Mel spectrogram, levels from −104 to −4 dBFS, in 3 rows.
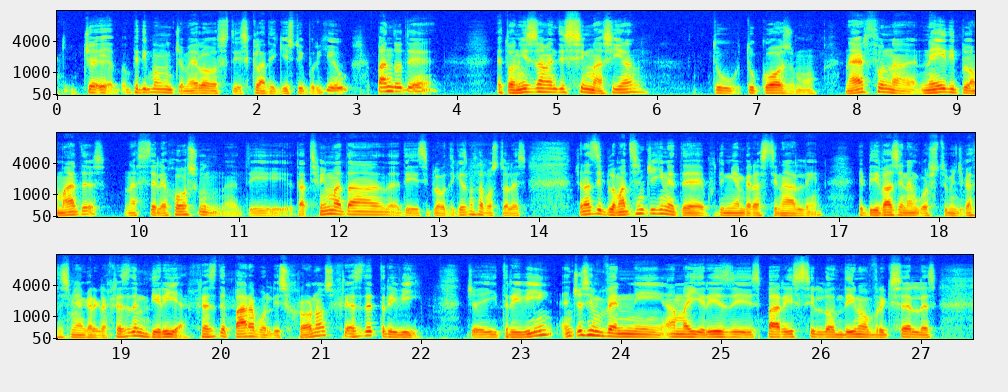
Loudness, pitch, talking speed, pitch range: -25 LUFS, 115 Hz, 145 wpm, 100-130 Hz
